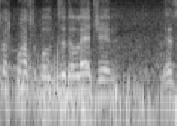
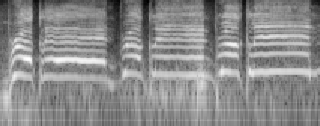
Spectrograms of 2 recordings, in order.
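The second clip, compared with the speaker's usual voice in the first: proud yell; 12 semitones higher, 5 dB louder, much slower than usual. Real, not acted. Vlogger yelling his borough's name to the boardwalk, high and loud. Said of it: "I should just yell".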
